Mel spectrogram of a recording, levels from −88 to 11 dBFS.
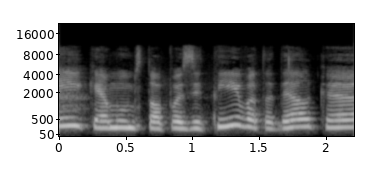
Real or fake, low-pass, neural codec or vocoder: real; 10.8 kHz; none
